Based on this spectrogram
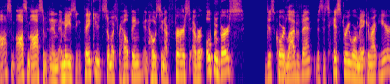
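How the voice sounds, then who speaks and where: Over a quiet background, a man talks at a very fast pace with medium pitch, ordinary pitch variation, and an energetic tone. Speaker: brand representative hosting livestream. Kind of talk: livestream announcement. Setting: livestream.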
